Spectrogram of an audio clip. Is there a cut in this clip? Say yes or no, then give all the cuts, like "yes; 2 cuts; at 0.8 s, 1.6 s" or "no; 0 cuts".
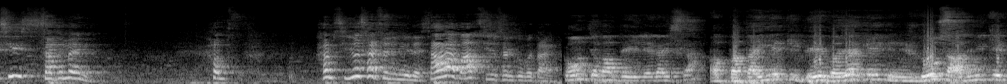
yes; 2 cuts; at 5.5 s, 6.9 s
